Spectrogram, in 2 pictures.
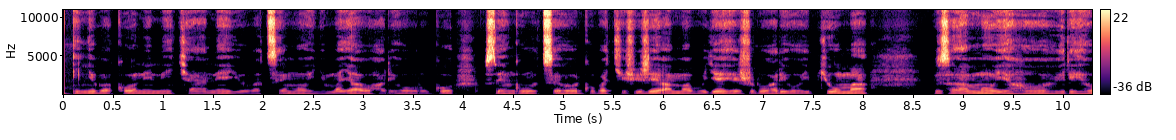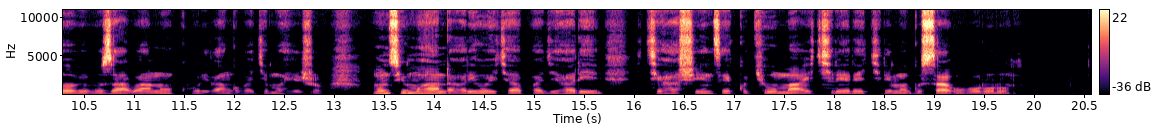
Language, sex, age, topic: Kinyarwanda, male, 25-35, government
